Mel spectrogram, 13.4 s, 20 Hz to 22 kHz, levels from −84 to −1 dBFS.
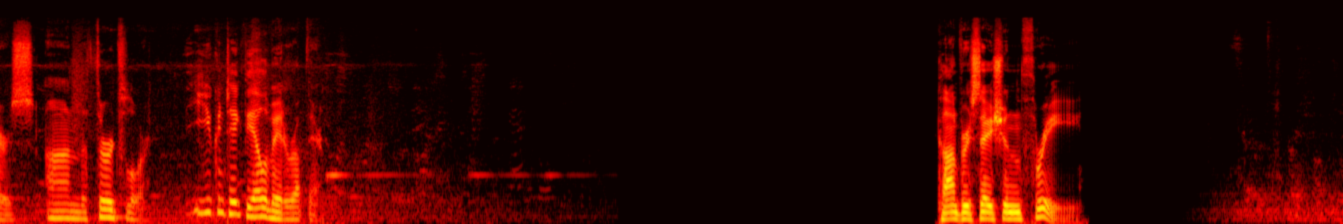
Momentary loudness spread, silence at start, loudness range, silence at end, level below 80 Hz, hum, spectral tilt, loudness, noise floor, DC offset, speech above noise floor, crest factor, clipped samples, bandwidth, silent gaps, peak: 20 LU; 0 s; 9 LU; 0.1 s; -60 dBFS; none; -4.5 dB/octave; -28 LUFS; under -90 dBFS; under 0.1%; over 62 dB; 22 dB; under 0.1%; 16 kHz; 9.17-9.35 s; -10 dBFS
